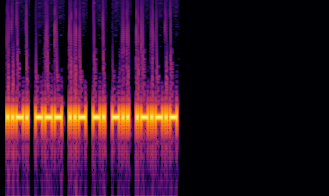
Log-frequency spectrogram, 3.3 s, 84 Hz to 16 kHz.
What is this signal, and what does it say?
Morse code, heard as a keyed tone, about 50 wpm, 700 Hz. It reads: FOUND.
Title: Sentences from Top 1600 Words 50wpm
